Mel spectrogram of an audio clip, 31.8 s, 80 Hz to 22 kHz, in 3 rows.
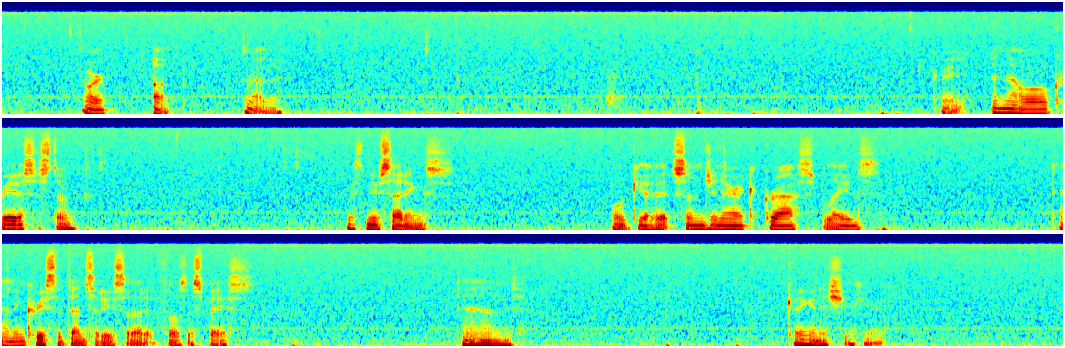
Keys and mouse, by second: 3.2-4.2 drag, 4.6-6.9 middle drag, 7.2 Tab, 8.6 Tab, 11.4 click, 13.4 click, 14.9-18.4 drag, 21.3-23.2 drag, 24.1-27.6 middle drag, 28.5-31.8 middle drag.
